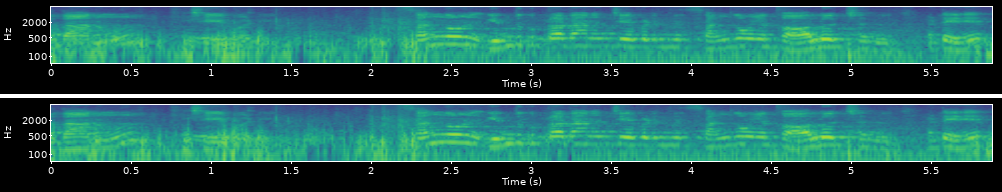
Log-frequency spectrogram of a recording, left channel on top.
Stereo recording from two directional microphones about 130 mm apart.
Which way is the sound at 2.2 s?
20° left (ahead or behind).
